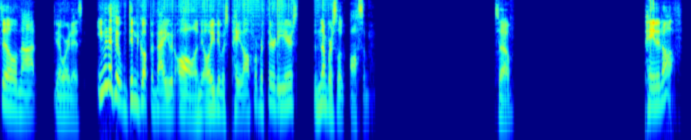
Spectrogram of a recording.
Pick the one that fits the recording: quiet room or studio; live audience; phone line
live audience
